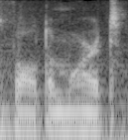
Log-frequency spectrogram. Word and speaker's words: Voldemort: gave up and said okay his name is Voldemort I hate silent letters I mean it's just it's just not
